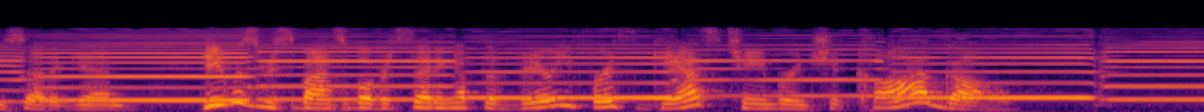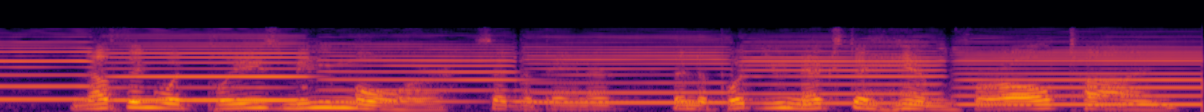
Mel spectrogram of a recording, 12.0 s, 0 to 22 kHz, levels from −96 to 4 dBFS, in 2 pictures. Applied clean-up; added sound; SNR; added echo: none; Bowed string instrument; 1 dB; reverberation time 0.3 s.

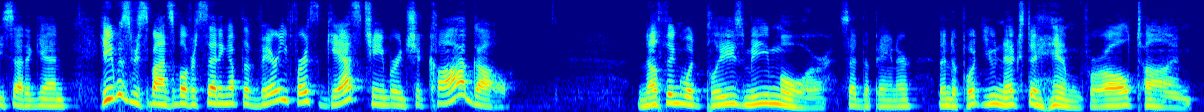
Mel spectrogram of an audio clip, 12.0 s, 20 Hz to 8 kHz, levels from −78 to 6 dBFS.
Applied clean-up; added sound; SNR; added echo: none; none; none; none.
